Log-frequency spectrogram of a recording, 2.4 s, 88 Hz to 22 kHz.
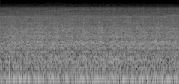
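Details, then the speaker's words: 2008 Chrysler 300 2.7 V6 idling after water pump and timing chain job: steady airy hiss over slightly uneven rumble, intake manifold gasket vacuum leak causing cylinder 1 misfire; planned fix is new upper and lower intake gaskets. "Yeah, I can hear that leak. Air leak down in there. So, what we going to do is um take up this intake and replace these intake baskets."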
